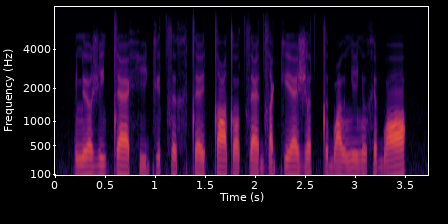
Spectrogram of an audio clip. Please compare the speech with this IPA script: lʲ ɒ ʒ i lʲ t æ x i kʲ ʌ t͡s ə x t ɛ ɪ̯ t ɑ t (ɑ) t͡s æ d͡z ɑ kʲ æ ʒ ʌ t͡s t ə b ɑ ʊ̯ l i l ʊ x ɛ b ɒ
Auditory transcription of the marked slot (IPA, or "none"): ɔ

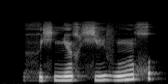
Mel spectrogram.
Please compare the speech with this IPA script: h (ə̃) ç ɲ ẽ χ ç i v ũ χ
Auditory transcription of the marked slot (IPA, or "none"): ə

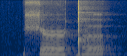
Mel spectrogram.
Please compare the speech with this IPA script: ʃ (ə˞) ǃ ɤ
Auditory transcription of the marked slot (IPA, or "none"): ə˞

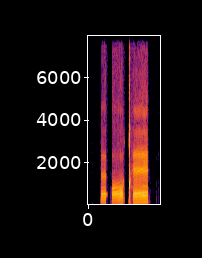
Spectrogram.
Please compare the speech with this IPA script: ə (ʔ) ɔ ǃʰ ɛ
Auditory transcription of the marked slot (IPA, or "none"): ʔ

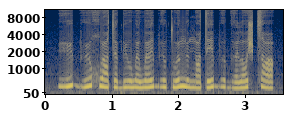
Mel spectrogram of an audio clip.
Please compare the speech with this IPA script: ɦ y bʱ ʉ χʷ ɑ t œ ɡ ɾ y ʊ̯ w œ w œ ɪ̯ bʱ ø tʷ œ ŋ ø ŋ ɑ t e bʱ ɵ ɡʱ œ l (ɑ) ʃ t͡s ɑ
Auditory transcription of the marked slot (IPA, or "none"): ɔ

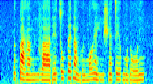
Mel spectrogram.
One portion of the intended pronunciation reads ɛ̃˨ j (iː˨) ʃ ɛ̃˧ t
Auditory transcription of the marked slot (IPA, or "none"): iː˨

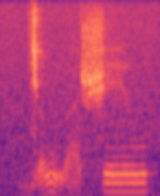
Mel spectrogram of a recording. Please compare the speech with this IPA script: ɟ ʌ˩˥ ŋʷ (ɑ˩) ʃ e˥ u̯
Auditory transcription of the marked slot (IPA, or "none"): a˩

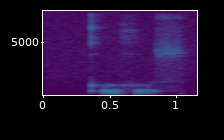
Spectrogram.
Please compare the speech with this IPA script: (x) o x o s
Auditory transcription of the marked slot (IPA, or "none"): kʼ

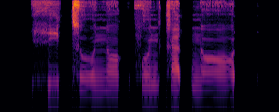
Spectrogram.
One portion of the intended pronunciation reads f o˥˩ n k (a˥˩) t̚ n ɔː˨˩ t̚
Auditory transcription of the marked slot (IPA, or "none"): a˦˥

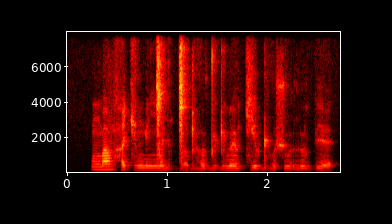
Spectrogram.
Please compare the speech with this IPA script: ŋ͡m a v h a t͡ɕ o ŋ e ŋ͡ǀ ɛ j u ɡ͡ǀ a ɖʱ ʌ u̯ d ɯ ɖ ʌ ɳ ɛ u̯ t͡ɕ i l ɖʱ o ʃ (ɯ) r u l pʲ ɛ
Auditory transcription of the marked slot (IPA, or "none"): u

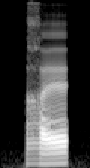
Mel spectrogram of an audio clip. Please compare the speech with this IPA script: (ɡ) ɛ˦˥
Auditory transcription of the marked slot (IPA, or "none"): ʁ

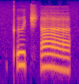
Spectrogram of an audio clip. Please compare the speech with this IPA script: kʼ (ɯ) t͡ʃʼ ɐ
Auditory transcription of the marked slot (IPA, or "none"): ɯ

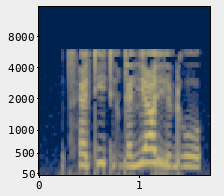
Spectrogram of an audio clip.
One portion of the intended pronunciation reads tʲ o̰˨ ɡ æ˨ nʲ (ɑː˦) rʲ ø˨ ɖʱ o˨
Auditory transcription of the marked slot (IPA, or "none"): ɑː˦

